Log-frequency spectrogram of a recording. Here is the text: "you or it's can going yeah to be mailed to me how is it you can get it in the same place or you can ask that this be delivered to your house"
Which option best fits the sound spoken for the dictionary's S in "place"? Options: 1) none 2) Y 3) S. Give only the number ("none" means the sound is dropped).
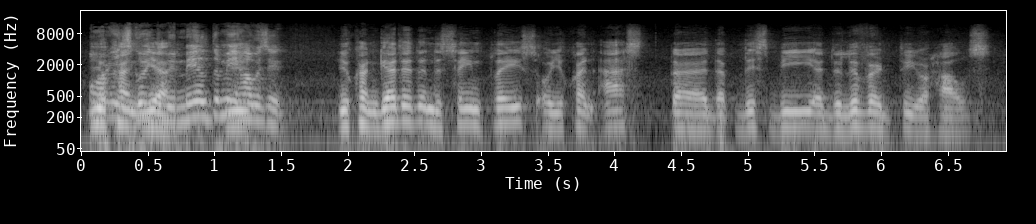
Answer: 3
